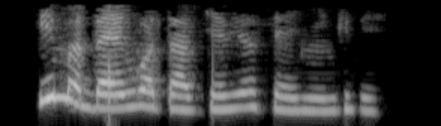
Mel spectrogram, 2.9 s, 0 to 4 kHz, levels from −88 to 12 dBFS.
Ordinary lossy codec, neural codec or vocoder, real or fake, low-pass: MP3, 16 kbps; none; real; 3.6 kHz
